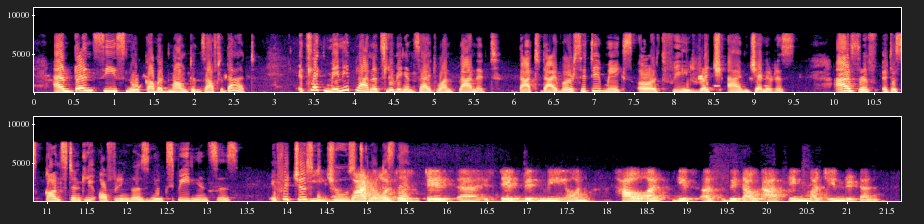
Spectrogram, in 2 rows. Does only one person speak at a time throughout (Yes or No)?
No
